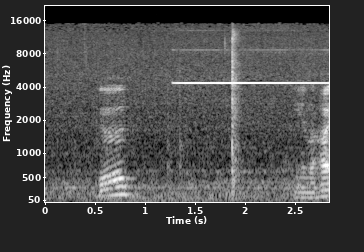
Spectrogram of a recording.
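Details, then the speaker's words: Speaker audio test on a Zoll ProPaq MD multi-parameter monitor during preventive maintenance and calibration with Fluke Ansur software: a short voice fragment, then a steady high-pitched test tone. "audio test so this will actually test the speaker right here there's three different levels low medium high"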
